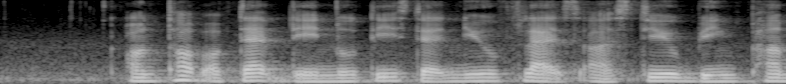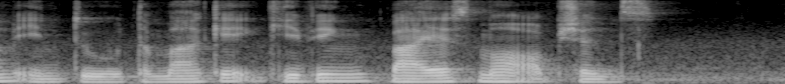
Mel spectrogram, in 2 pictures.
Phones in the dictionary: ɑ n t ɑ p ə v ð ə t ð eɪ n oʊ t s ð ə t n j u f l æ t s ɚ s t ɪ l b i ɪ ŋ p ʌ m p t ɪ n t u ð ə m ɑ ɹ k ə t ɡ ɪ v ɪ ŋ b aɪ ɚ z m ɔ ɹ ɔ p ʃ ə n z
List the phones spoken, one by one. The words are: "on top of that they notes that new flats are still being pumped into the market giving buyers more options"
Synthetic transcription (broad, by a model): ɑ n t ɑ p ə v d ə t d eɪ n oʊ t s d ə t n j u f l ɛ t s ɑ s t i l b i ɪ ŋ p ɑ m t ɪ n t u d ə m ɑ k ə t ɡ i v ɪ ŋ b aɪ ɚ s m ɔ l ɔ p ʃ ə n s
